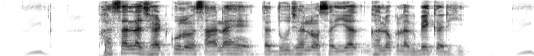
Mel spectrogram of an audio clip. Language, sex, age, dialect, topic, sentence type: Chhattisgarhi, male, 18-24, Western/Budati/Khatahi, agriculture, statement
